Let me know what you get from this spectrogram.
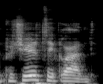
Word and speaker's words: pituitary: Once they are retrieved, Olivia makes a connection to the how do you say that word? Pituitary gland. – Just like that. It's fine.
